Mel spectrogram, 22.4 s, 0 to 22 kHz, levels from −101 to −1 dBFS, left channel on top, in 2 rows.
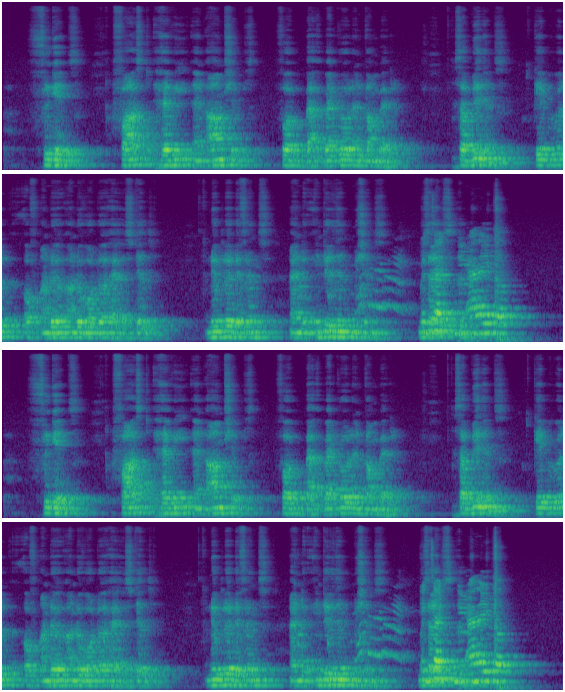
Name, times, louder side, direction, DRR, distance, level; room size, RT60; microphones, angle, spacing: voice 1, 0.6-1.6 2.2-5.0 5.6-8.0 9.0-10.4 10.6-14.4 15.3-16.6 17.0-18.9 19.5-20.9, equal, 15° right, -4 dB, 0.6 m, -30 dB
voice 2, 18.3-19.2 19.6-21.2, right 3 dB, 75° right, 2 dB, 0.5 m, -28 dB
2.6 x 2.6 x 3.9 m, 1.2 s
head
